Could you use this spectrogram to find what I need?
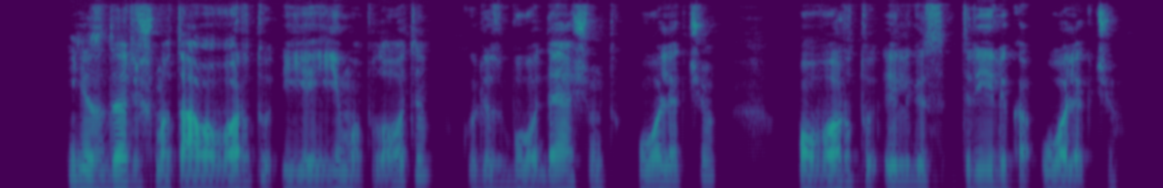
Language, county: Lithuanian, Panevėžys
